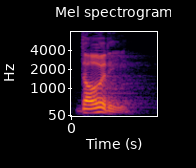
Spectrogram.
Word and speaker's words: Doherty: right, guys, I am here with Lachlan Doherty.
